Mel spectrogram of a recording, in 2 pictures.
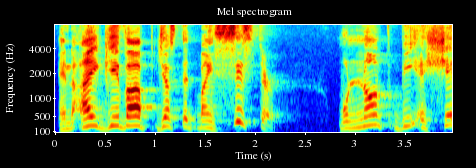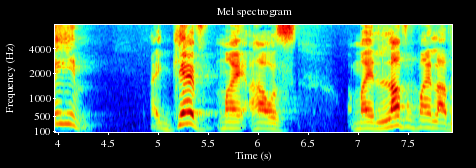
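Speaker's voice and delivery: Rachel pressing God with her own sacrifice; impassioned plea. Acted. Rachel confronts God, pleading.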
